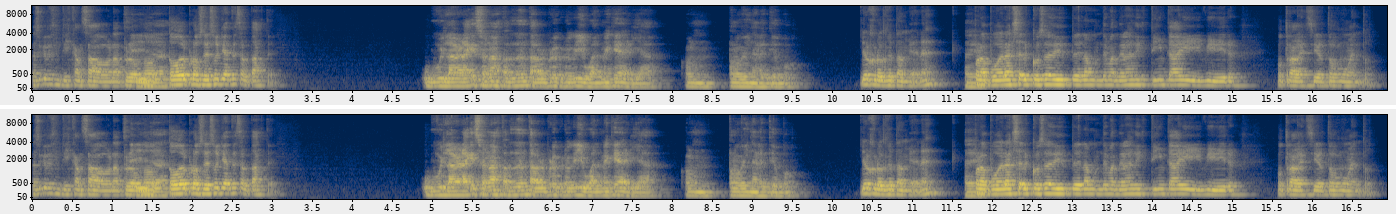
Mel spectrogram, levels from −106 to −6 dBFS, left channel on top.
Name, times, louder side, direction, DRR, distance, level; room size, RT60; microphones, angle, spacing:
voice 1, 0.0-2.9 10.4-11.3 11.8-15.1 15.6-16.7, right 1 dB, 5° right, 2 dB, 0.5 m, -27 dB
voice 2, 1.2-1.7 4.9-7.8 8.2-8.5 8.7-9.5 11.6-11.9, right 2 dB, 70° right, 0 dB, 1.5 m, -29 dB
6.5 x 3.0 x 2.4 m, 0.43 s
head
